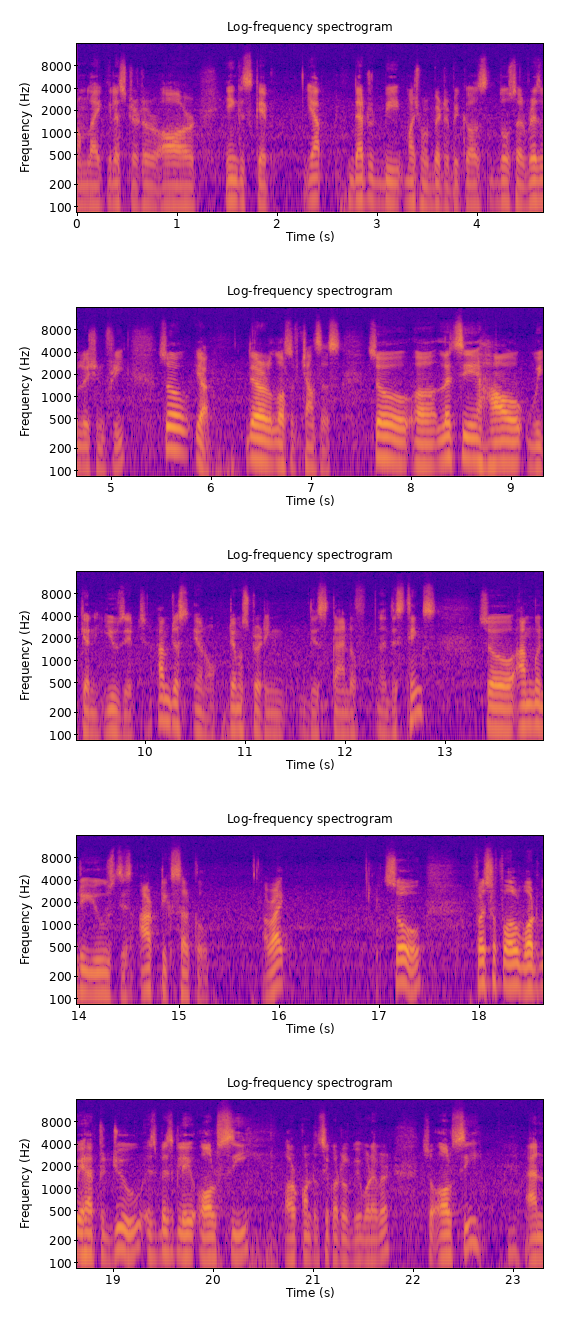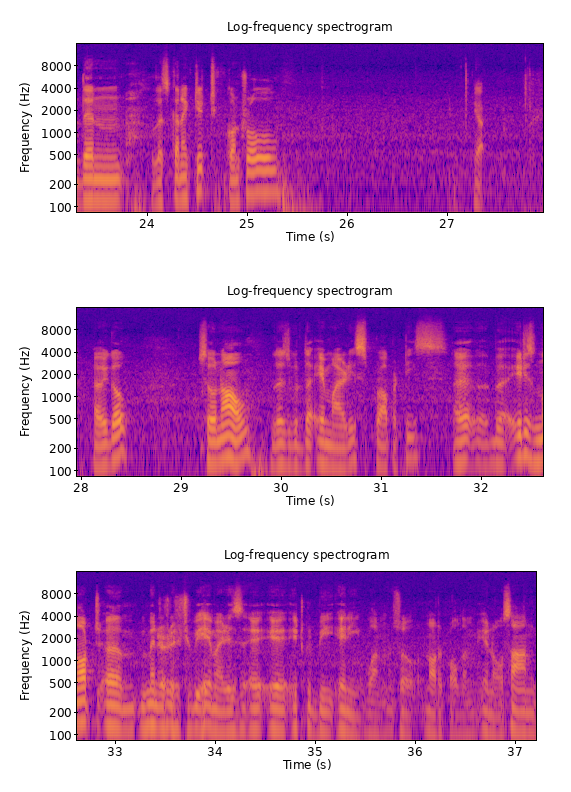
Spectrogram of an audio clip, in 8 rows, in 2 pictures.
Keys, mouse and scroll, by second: 3.6 right click, 5.1 click, 6.0 click, 6.5 scroll up 2, 8.0-11.9 drag, 11.9 scroll down 2, 12.2 scroll up 2, 12.7-13.2 scroll up 2, 13.2-13.7 scroll down 2, 13.7 click, 13.9-15.7 scroll down 2, 15.7-17.5 drag, 17.9 click, 18.4 click, 19.1 click, 20.6 alt+c, 21.4 click, 22.5 click, 23.2 scroll up 1, 23.6 click, 24.4-25.8 ctrl+drag, 25.8 ctrl+middle click, 26.7 ctrl+click, 27.5 ctrl+middle click, 28.3 click, 29.3 middle click, 29.9 click, 32.2-32.5 scroll up 1, 35.7 click.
